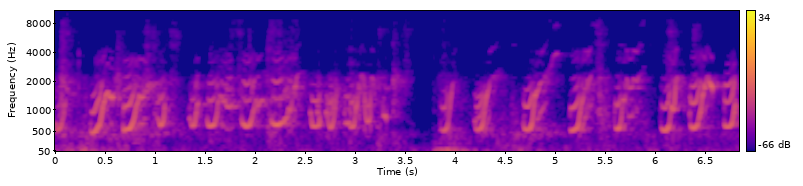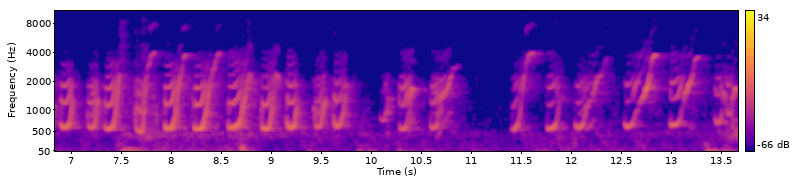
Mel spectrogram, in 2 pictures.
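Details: Pet guinea pig making noise: rapid bursts of squeaky, repeated chirping notes, several per second, in runs of a few seconds separated by short pauses, with faint low thumps underneath.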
